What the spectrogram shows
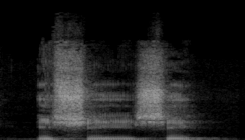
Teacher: In that word, in the middle syllable, there are two i sounds in a row which comes out as just a lengthened e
